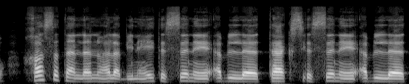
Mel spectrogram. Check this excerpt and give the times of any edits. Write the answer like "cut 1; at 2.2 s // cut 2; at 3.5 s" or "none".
cut 1; at 3.0 s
